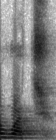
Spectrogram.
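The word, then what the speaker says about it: watch: option D अछि एच ताने वाच रे हमर साइलेंट कोटा रहउछि के कोइ परिबो टी टी टा हमर साइलेंट रहउछि आमे वाटर चे कहउचंती कि आमे कहउचंती वाच ताने टी टा साइलेंट ऑप्शन सी हे जिबो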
